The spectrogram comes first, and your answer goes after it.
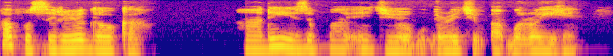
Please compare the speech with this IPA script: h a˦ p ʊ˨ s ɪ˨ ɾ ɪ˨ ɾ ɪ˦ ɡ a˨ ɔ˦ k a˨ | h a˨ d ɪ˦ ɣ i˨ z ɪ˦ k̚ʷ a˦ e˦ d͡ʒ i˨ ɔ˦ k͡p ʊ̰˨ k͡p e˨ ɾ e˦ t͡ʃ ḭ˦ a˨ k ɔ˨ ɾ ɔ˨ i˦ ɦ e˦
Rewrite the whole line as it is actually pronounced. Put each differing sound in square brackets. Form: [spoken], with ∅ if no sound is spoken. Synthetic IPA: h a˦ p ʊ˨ s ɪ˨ ɾ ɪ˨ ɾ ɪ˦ ɡ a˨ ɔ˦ k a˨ | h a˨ d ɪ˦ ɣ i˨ z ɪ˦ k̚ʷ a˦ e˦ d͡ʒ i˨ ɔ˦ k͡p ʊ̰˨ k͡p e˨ ɾ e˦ t͡ʃ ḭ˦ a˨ [k͡p] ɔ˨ ɾ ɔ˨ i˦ ɦ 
